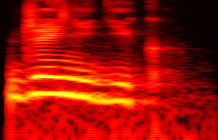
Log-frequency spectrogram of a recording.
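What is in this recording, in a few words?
"дженьыдик", Komi, female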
